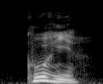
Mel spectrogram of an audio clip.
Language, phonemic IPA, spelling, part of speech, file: French, /ku.ʁiʁ/, courir, verb, Fr-courir.ogg
- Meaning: 1. to run 2. to hurry; to rush 3. to go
